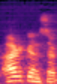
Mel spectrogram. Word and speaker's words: Arkansas: la ciudad de Searcy, Arkansas, o Arkansas, como lo pronuncian ellos.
